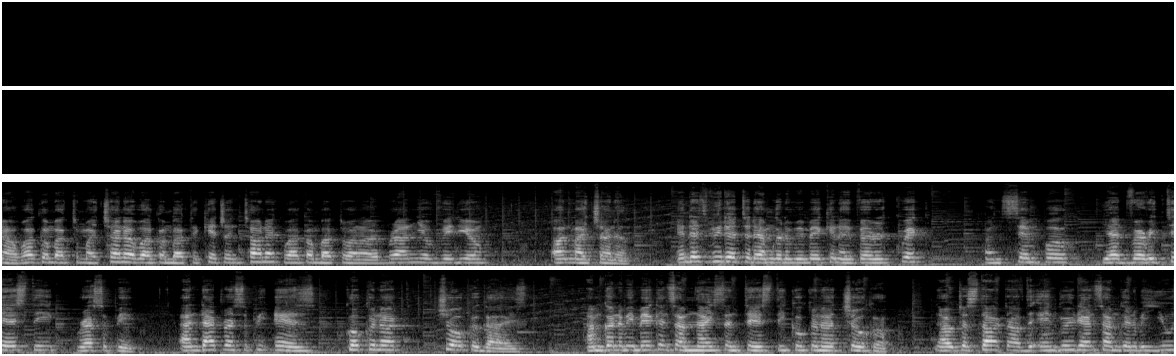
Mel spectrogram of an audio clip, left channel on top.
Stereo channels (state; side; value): silent; left; 65 dB below the other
